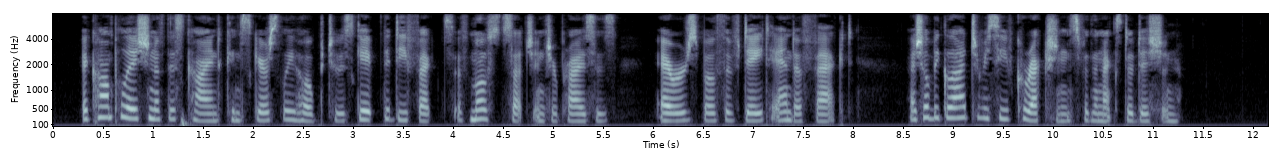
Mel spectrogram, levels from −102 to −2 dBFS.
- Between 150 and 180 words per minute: Yes, average, 170 wpm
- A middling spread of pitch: Yes, average, 4.0 semitones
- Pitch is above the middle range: Yes, high, 210 Hz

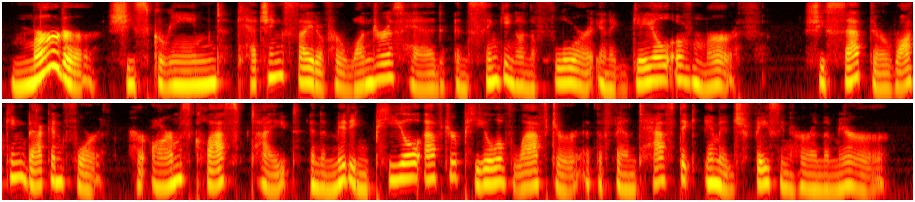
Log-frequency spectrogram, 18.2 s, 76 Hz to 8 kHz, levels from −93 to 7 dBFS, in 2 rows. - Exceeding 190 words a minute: No, average, 150 wpm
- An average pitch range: Yes, average, 4.5 semitones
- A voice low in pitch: No, medium, 160 Hz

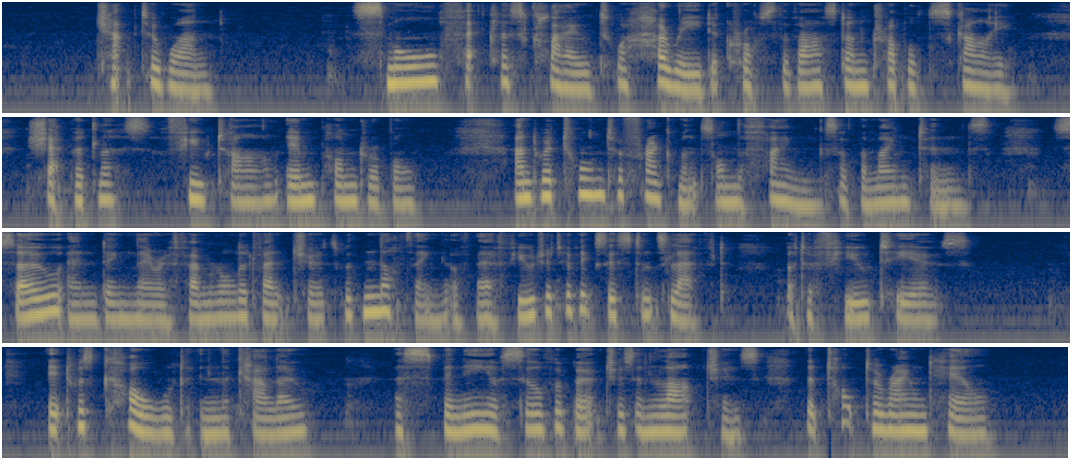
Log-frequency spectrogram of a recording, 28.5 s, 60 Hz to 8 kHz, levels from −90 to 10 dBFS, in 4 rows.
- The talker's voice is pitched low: No, high, 190 Hz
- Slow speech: Yes, slow, 130 wpm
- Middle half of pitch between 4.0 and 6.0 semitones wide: No, average, 3.2 semitones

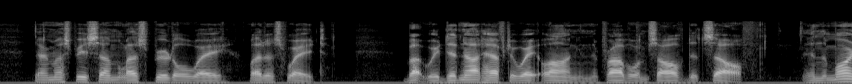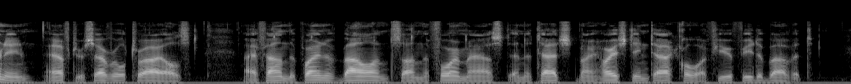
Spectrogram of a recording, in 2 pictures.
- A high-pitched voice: No, very low, 90 Hz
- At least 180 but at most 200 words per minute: No, average, 170 wpm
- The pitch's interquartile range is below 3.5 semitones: Yes, average, 3.1 semitones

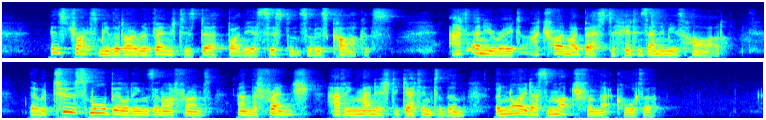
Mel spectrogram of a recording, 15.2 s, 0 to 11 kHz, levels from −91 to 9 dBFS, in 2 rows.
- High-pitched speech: No, medium, 155 Hz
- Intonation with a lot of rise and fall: No, narrow, 2.6 semitones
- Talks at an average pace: Yes, average, 195 wpm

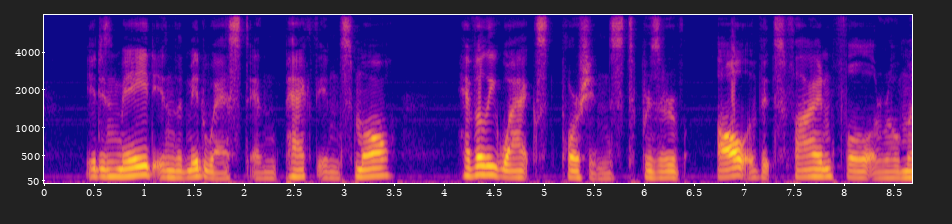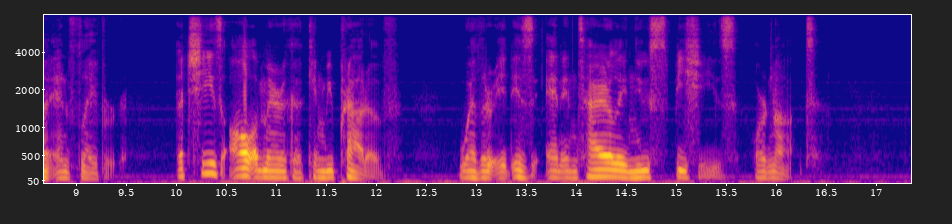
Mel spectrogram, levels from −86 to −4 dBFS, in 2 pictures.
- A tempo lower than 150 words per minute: Yes, average, 140 wpm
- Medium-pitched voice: No, low, 115 Hz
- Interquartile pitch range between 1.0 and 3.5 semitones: Yes, average, 3.1 semitones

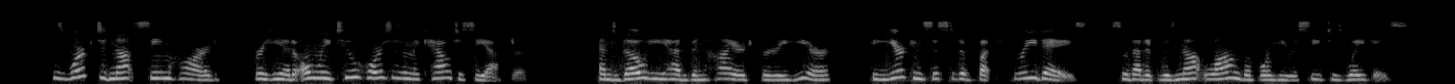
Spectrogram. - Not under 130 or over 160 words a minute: No, average, 185 wpm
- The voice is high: Yes, high, 240 Hz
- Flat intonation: No, average, 4.4 semitones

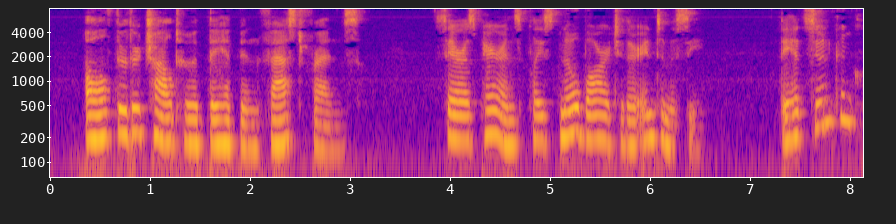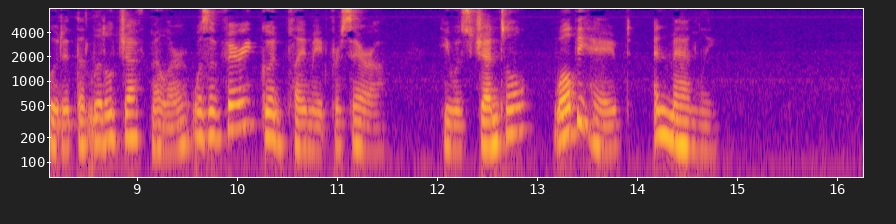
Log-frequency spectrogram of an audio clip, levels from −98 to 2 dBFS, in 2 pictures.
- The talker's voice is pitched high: No, medium, 175 Hz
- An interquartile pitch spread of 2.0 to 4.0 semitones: No, average, 4.9 semitones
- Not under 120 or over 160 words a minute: Yes, average, 145 wpm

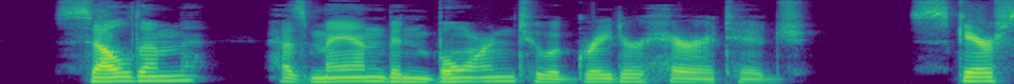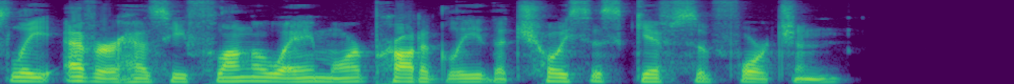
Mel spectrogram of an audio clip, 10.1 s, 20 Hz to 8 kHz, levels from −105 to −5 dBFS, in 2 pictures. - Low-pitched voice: Yes, low, 130 Hz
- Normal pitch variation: No, narrow, 2.3 semitones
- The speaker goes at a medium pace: No, slow, 130 wpm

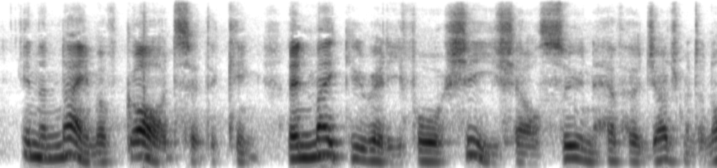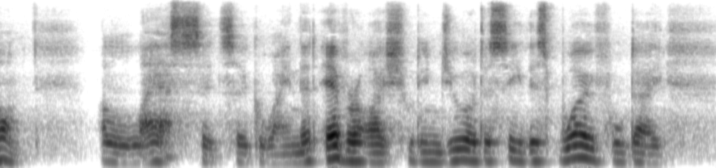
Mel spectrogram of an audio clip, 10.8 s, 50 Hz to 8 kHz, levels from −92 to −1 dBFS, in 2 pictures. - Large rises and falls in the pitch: Yes, wide, 5.9 semitones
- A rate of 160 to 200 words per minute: Yes, average, 190 wpm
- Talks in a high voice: No, medium, 140 Hz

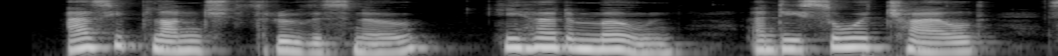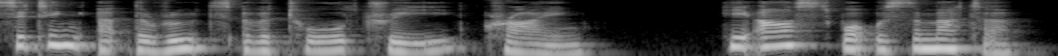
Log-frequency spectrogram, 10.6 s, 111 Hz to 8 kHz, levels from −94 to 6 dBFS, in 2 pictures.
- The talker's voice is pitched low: No, medium, 185 Hz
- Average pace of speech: Yes, average, 170 wpm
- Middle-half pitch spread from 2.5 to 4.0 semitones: No, average, 4.8 semitones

